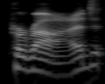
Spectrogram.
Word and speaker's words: Parade: place inside the building now why have i italicized perrod and why am i pronouncing it so pretentiously that's because i don't want you to get it confused with the english word parade meaning a public procession with floats and marching bands in french the word has another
